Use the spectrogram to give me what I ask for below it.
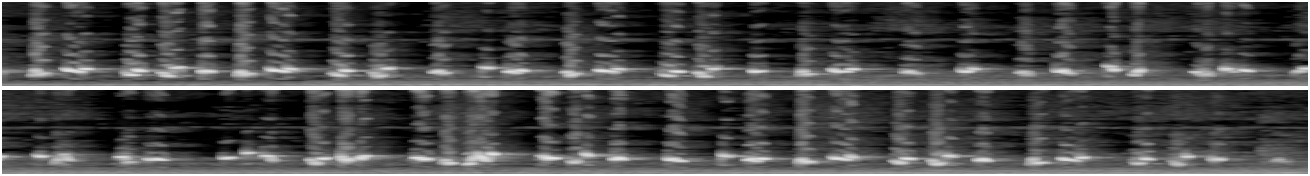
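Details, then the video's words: Yellow-vented bulbul, a female calling the male, used to anger a rival: nearly ten seconds of unbroken, fast bubbly warbling notes, roughly four per second, over a faint low hum. "Suara Panggilan Trucuk Gacor Mencari Lawan Auto Emosi"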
